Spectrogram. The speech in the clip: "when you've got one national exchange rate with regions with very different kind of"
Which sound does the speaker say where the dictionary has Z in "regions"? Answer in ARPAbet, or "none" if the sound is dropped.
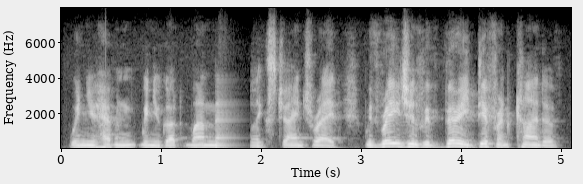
Z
